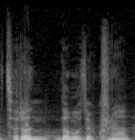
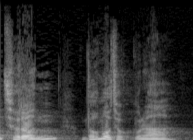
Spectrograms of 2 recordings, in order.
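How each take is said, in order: First: Unhurried "저런. 넘어졌구나." in an easy, steady voice; calm and gentle. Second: Slow, even "저런. 넘어졌구나." without alarm; calm and gentle. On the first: Teacher shows parents how to calmly answer a fall. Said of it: "평안하게 이야기를 건네주는 겁니다". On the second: Parent calmly soothing a fallen child, gentle and slow. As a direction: say "넘어졌구나" slowly and evenly, like nothing bad happened. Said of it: "평안하게 이렇게 이야기를". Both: Shown as a demonstration.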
